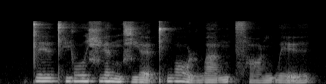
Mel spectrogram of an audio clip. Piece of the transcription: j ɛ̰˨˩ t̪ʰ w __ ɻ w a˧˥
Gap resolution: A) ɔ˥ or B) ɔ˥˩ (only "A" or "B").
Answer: B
